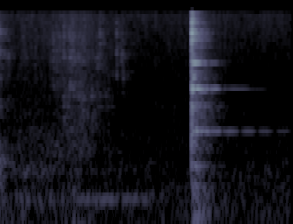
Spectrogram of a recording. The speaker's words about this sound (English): just smashed a box cutter into a wine glass.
